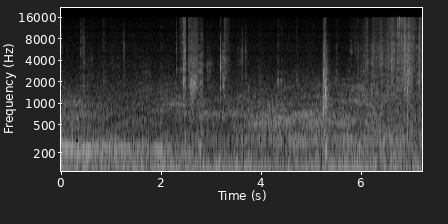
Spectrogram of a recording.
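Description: Leaves and stems of a passionfruit vine brushing and rustling as they are pushed aside by hand, with a few brief scrapes and clicks, over a low steady hum.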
